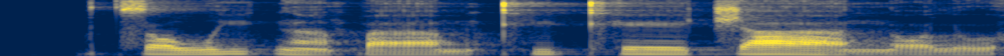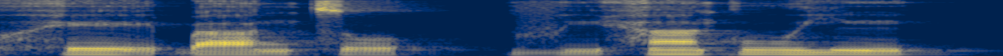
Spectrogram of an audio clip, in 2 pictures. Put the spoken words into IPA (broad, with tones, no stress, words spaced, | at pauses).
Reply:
t͡sɔ˦ wi˦ɡã˨paː˨m kʰi˦kʰeː˦t͡ʃaː˦˨nɔ˨ lo˨ heː˦˨ɓaː˦nt͡so˦ | vi˨hã˦ kuː˦jĩ˦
